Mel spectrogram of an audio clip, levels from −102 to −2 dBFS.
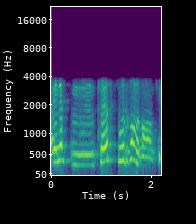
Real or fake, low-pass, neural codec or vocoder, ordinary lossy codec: fake; 3.6 kHz; vocoder, 44.1 kHz, 128 mel bands, Pupu-Vocoder; Opus, 32 kbps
